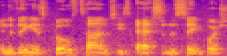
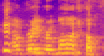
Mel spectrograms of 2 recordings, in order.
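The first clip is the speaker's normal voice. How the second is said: high, laughing put-on impression voice. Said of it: "clearly Ray Romano and ended as Bill Burr".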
